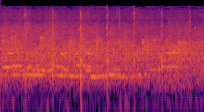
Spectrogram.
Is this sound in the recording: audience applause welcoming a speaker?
yes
